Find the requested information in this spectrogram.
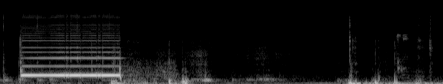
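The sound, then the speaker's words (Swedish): An outgoing telephone call gives one buzzy, steady ring tone lasting about a second, followed by quieter scattered knocks and handling noises. “Ja, så jag har alltså ringt upp Christer Fuglesang, den första svensken i rymden.”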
